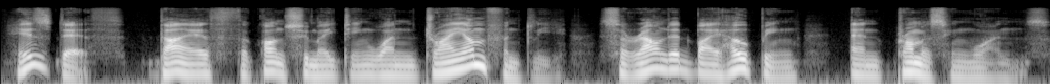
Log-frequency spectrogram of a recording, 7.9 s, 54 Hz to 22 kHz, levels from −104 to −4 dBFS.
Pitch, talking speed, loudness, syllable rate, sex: 115 Hz, 100 wpm, -20 LUFS, 3.5 syllables/s, male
